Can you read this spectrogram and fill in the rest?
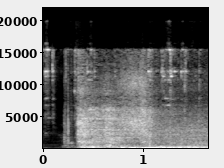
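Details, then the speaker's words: Early-2000s Pontiac Montana van with the 3.4 engine, first start after an aftermarket muffler install that cured an exhaust leak: a brief crank, then a deep, even, steady rumble with no leaks, puffing or ticking. Normal start. "it sounds really good [Music] that's good enough we'll just crawl not a single leak sounding good looking good"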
